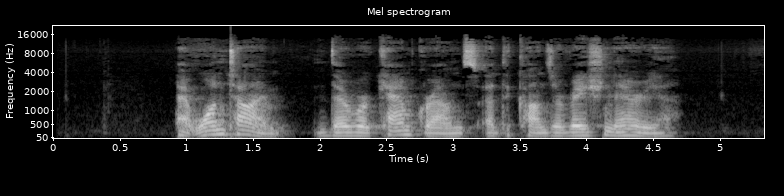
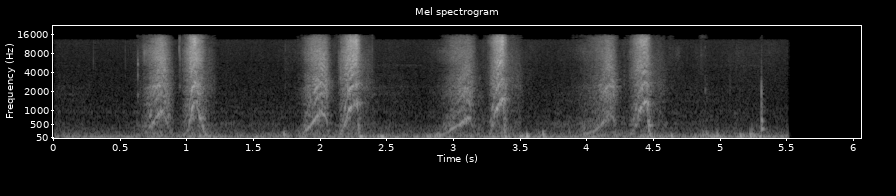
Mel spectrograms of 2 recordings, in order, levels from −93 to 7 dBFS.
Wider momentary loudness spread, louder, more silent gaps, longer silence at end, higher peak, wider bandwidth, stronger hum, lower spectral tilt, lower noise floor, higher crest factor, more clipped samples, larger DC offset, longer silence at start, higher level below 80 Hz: second, 9 LU vs 25 LU; first, -18 LUFS vs -22 LUFS; neither; about the same, 0.7 s vs 0.7 s; about the same, 0 dBFS vs 0 dBFS; about the same, 15.5 kHz vs 16 kHz; neither; first, -3.5 dB/octave vs 0.5 dB/octave; first, -67 dBFS vs -50 dBFS; second, 20 dB vs 28 dB; neither; neither; first, 0.9 s vs 0.6 s; second, -58 dBFS vs -48 dBFS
